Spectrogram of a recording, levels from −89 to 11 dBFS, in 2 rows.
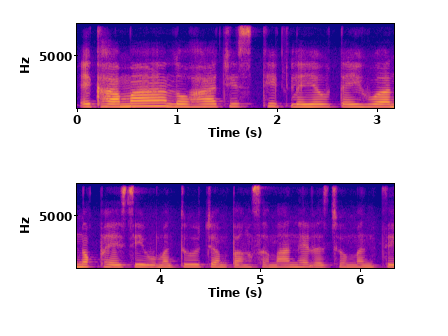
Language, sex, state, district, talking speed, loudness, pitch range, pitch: Wancho, female, Arunachal Pradesh, Longding, 210 wpm, -19 LUFS, 190-235 Hz, 220 Hz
